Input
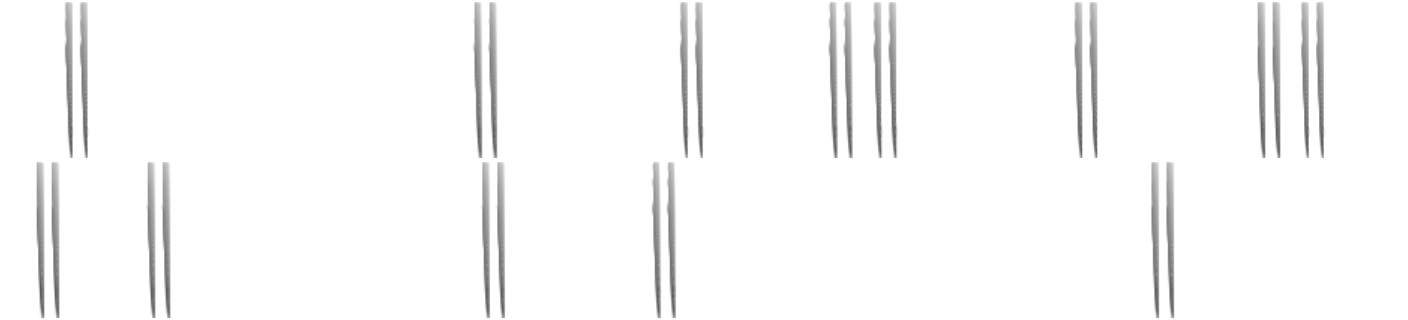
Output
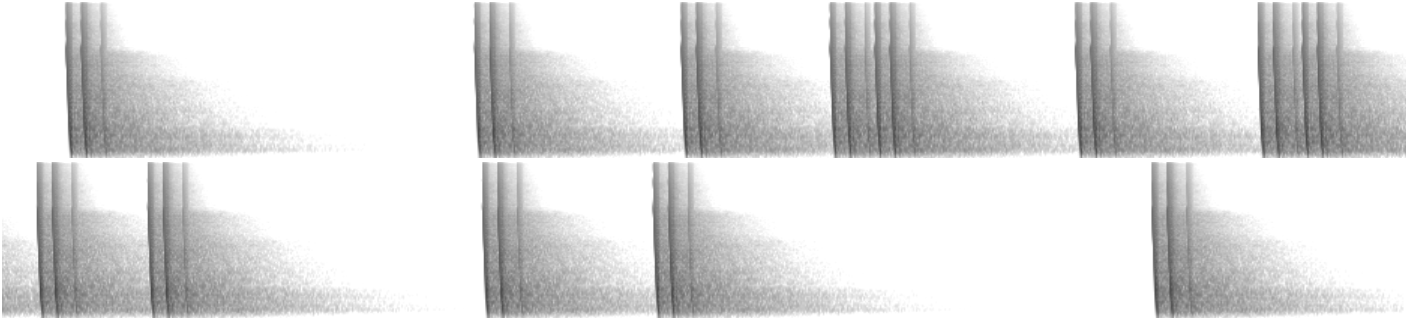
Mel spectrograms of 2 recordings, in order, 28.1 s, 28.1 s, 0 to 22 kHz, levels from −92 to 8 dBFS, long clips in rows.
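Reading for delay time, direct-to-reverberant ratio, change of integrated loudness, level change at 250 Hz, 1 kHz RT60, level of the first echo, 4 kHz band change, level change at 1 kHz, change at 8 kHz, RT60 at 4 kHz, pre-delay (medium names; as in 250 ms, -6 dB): 195 ms, 9.0 dB, +7.0 dB, +5.0 dB, 2.1 s, -14.0 dB, +8.5 dB, +8.0 dB, +8.5 dB, 1.5 s, 7 ms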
